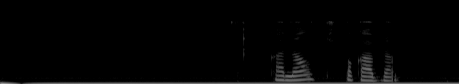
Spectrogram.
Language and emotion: Russian, neutral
